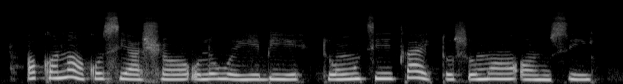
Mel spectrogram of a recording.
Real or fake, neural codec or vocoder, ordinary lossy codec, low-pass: real; none; Opus, 16 kbps; 10.8 kHz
